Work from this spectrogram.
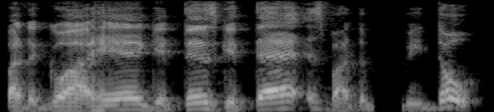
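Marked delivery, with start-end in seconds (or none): none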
